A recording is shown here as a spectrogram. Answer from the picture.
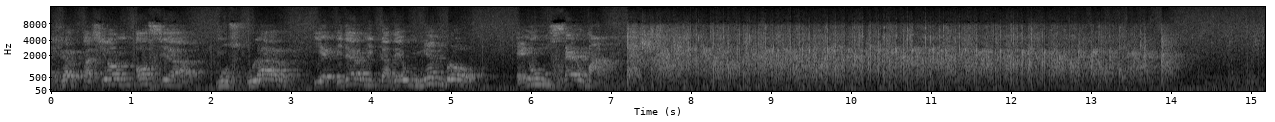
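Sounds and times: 
speech: 0.1s - 7.5s
sizable crowd of colleagues applauding: 7.2s - 14.3s.

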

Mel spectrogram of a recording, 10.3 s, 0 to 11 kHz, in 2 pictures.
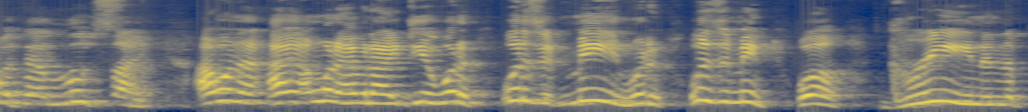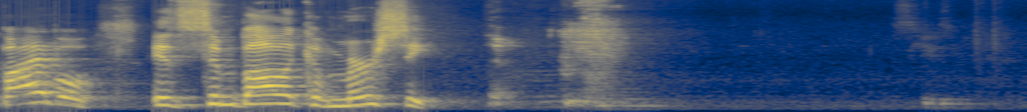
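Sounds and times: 
speech: 0.1s - 8.3s
sharp breathy sneeze: 7.6s - 8.4s.

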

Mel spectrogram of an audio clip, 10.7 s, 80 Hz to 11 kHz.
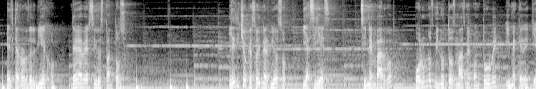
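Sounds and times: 
deep thudding heartbeats: 0.0s - 1.3s, 2.4s - 4.0s, 10.2s - 10.7s
speech: 0.1s - 2.7s, 4.6s - 10.7s.

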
